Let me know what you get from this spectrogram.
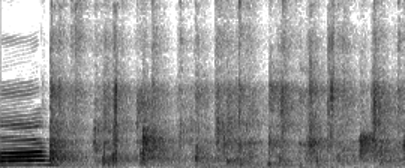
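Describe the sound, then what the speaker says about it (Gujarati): A group of children clap their hands together in quick, uneven bursts of sharp claps, close by, after a short tone at the start. "ચલો તાળી પડો"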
